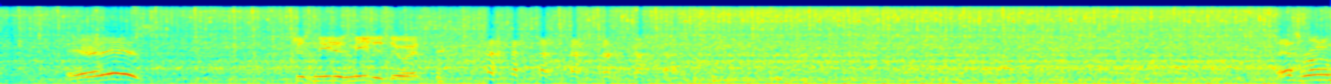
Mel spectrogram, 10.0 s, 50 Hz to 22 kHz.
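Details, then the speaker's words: 1974 Super Beetle rebuilt air-cooled flat-four after reinstall, with a larger drilled carb jet and old gas: steady, even running with no knocks or misses; a voice shouts over it. "shitty gas in it actually it runs pretty damn good when did you ever see it do this before"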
